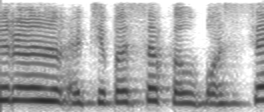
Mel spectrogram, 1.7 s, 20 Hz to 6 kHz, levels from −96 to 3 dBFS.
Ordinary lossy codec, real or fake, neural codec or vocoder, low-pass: Opus, 64 kbps; fake; codec, 16 kHz, 1 kbps, FunCodec, trained on LibriTTS, 50 frames a second; 5.4 kHz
